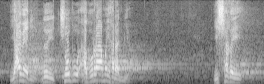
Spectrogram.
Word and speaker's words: 야훼: 바로 그 사닥다리 꼭대기 위에 야훼 하나님이 계십니다. 여호와란 말은 원래 올바른 히브리어 발음은 야훼입니다. 야훼란 발음이 우리 한국식으로 번역해서 여호와라 하는데 원래 정확한 발음은 야훼 하나님이신 것입니다.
